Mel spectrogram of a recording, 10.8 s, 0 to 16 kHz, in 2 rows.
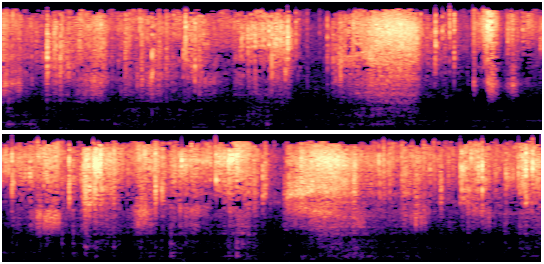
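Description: Small, solid, mixed-colour dry soap crumbs are squeezed and crushed in fists with long nails. The result is a dense, bright crunching and crackling made almost entirely of high frequencies. The sound swells into longer, louder grinding surges at about 4 and 8.5 seconds.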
